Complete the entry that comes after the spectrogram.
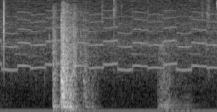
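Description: A door opening in the video game New Super Mario Bros.: a short, punchy thunk followed a second later by a softer second thud, set against a steady musical background with no talking.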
